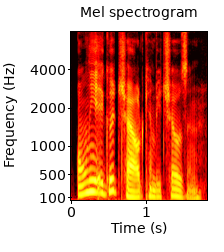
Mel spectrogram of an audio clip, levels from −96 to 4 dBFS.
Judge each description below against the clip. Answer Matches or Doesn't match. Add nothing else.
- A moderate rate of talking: Doesn't match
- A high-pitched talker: Doesn't match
